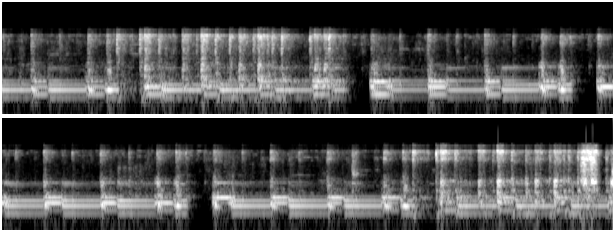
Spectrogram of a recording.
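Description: Live experimental electronic music from circuit-bent toys and electronics: a looping low bass line of stepping notes with clicky percussion over it. It cuts out briefly three times, near the second third of the way through, about halfway, and about two-thirds through.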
